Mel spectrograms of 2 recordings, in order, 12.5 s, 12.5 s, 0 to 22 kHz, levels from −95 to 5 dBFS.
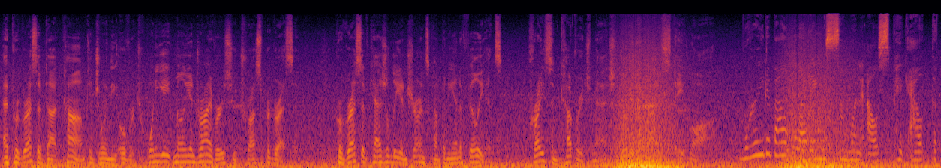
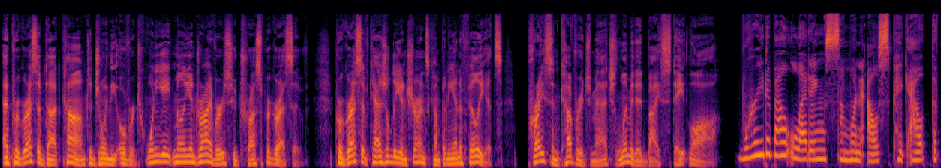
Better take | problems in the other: second | wind noise on the microphone; heavy; 4 dB below the speech

